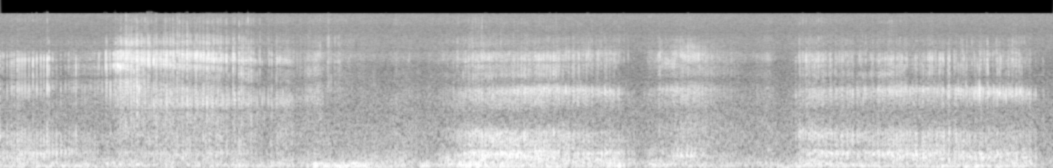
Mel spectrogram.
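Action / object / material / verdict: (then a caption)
scrape / silicone scrubber sponge / silicone / none. Fingertips scratch and rub the bristled face of a grey silicone scrubber sponge held in the hand. The result is a dense, bright, crackly rustle that swells and eases in several long passes, with short dips in between.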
